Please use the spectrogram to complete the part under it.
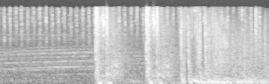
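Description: A rifle fires loud shots in bursts.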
